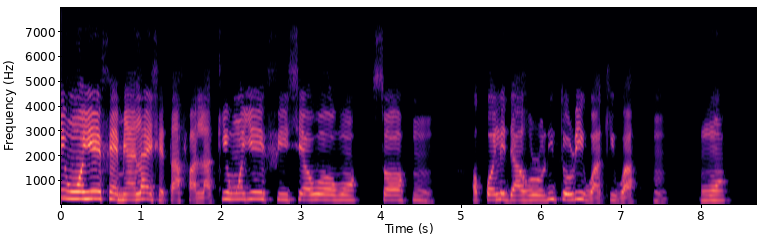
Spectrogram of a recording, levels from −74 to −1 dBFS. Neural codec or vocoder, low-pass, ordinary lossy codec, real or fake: autoencoder, 48 kHz, 128 numbers a frame, DAC-VAE, trained on Japanese speech; 7.2 kHz; none; fake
